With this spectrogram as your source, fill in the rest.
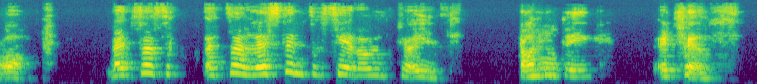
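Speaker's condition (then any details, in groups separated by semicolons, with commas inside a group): Encephalitis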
